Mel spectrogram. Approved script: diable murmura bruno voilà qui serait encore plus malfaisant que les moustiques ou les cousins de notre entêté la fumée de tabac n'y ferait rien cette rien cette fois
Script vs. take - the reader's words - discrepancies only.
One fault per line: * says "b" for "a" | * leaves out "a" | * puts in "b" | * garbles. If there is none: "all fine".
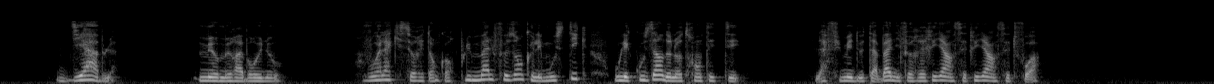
all fine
